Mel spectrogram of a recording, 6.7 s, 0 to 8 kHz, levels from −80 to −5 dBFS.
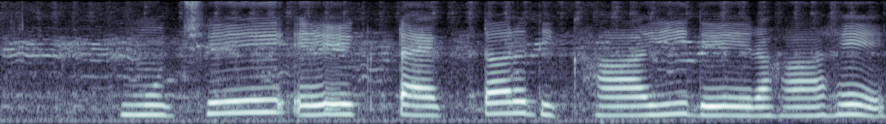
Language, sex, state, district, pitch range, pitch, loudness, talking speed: Hindi, female, Madhya Pradesh, Dhar, 220-255 Hz, 235 Hz, -15 LUFS, 65 wpm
